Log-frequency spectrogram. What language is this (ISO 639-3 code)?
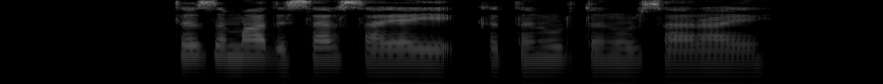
pus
